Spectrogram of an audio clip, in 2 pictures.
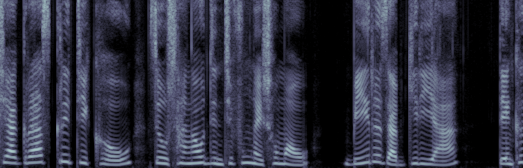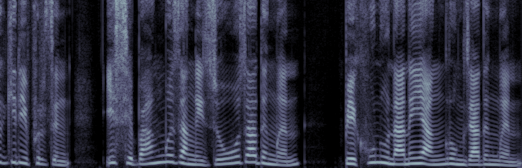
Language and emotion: Bodo, happy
